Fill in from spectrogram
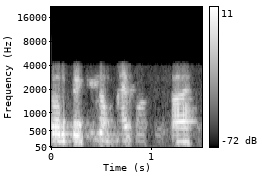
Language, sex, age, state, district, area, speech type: Maithili, female, 30-45, Bihar, Samastipur, rural, conversation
